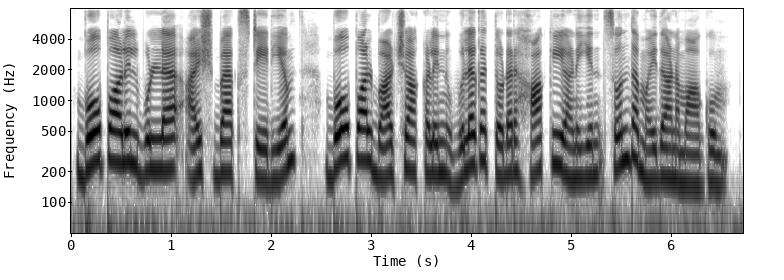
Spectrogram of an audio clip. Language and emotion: Tamil, neutral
